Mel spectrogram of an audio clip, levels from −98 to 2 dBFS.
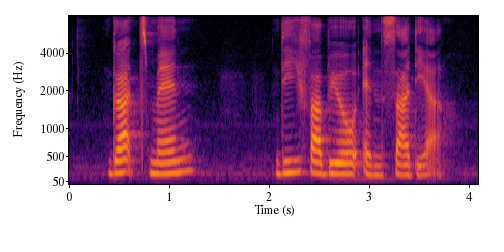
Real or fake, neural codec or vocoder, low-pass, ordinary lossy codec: real; none; none; none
